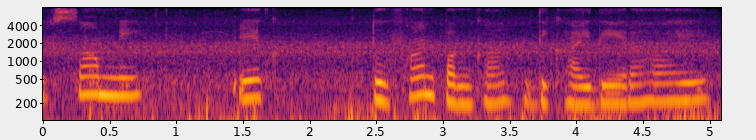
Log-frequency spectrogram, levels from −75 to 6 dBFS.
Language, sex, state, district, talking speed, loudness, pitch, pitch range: Hindi, female, Uttar Pradesh, Saharanpur, 95 wpm, -16 LUFS, 215 Hz, 200-260 Hz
